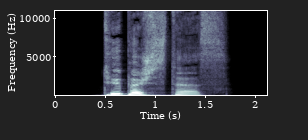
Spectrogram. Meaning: strong/mixed nominative/accusative neuter singular superlative degree of typisch
- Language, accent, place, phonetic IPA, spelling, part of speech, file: German, Germany, Berlin, [ˈtyːpɪʃstəs], typischstes, adjective, De-typischstes.ogg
